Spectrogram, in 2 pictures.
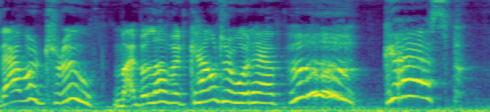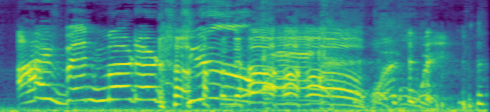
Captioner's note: death rattle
